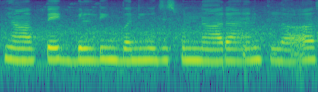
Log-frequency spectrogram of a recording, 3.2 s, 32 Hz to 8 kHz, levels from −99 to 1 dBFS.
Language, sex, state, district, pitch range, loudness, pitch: Hindi, female, Haryana, Rohtak, 215-225 Hz, -16 LUFS, 220 Hz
